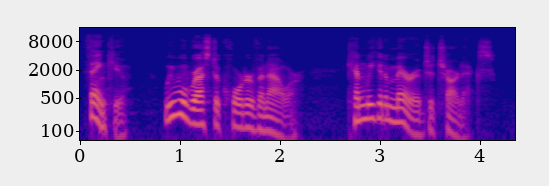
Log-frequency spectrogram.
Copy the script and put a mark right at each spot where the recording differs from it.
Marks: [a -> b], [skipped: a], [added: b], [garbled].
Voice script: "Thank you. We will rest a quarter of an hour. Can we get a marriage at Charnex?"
"Thank you. We will rest a quarter of an hour. Can we get a marriage at Charnex?"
